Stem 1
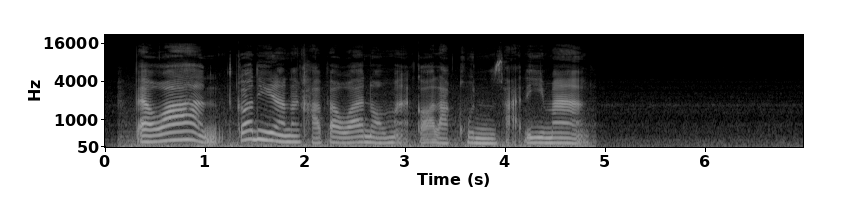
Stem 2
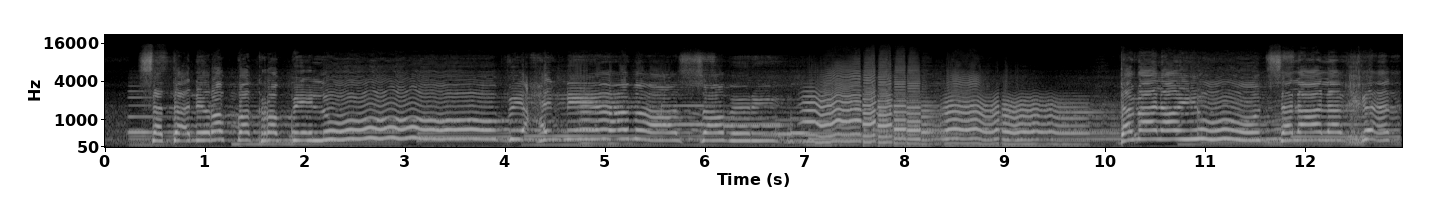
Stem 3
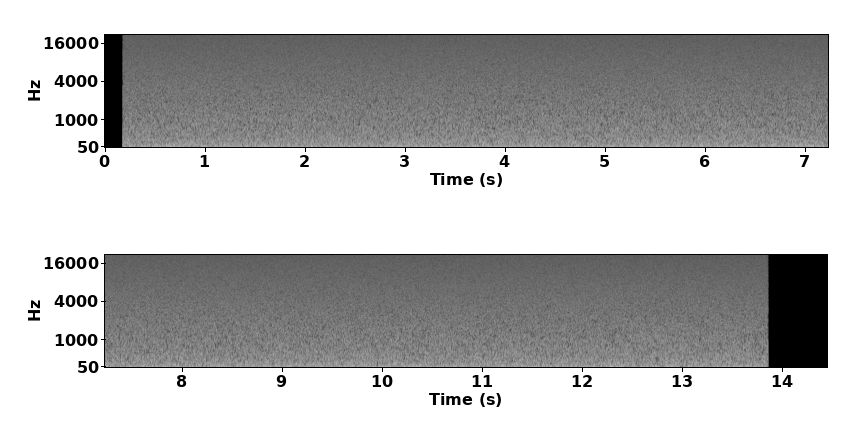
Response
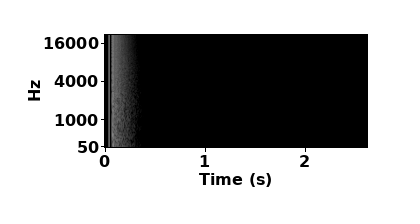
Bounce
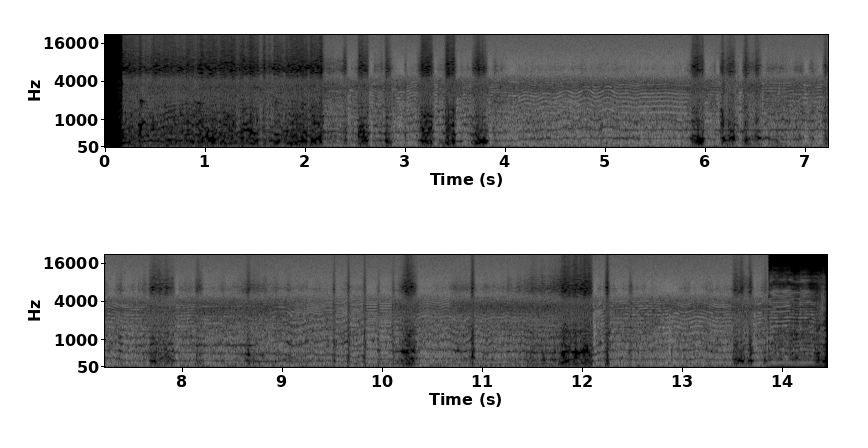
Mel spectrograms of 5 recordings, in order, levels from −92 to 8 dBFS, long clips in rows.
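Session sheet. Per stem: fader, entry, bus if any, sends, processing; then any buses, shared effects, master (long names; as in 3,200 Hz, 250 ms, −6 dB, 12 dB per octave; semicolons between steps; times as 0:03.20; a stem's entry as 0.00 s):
−10.5 dB, 0.00 s, no send, no processing
+2.5 dB, 1.95 s, no send, no processing
−14.5 dB, 0.00 s, no send, high shelf with overshoot 4,600 Hz +11.5 dB, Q 3; automatic gain control gain up to 5 dB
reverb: not used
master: high-pass filter 150 Hz 12 dB per octave; mains-hum notches 60/120/180/240/300 Hz; gate on every frequency bin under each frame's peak −20 dB weak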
